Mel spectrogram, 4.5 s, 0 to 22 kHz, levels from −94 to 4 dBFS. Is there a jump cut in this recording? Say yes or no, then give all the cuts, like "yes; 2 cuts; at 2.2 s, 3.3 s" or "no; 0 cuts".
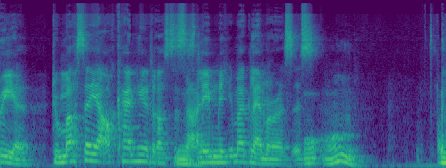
no; 0 cuts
